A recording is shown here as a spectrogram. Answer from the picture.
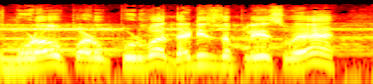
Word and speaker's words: Murau Purwa: in the Buddhist text they have mispronounced it as MGA uh pasanda MGA pasanda it is not M MGA is Mur pasanda is Pura Mur Pura the place's name is murva that is the place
